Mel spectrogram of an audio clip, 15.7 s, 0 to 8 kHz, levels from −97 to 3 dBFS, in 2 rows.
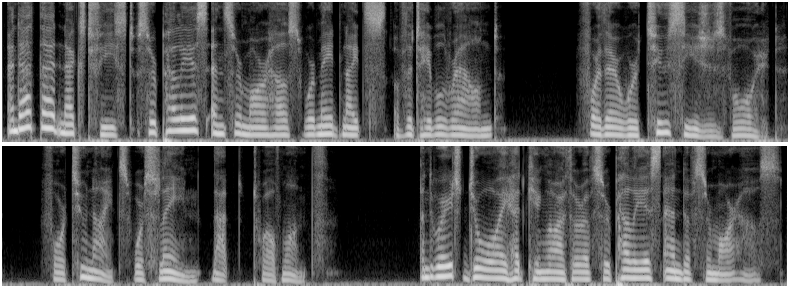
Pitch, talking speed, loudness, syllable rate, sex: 160 Hz, 165 wpm, -19 LUFS, 4.3 syllables/s, female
